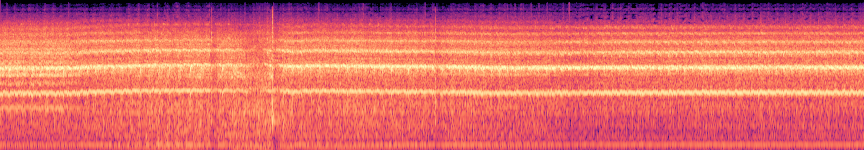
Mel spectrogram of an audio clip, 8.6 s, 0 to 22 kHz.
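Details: 1965 Mustang GT convertible after replacing belt and fitting Tuff Stuff 7068K 140 A alternator: loud steady high-pitched squeal over engine, brief dip; slipping belt or pulley suspected, source unconfirmed.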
